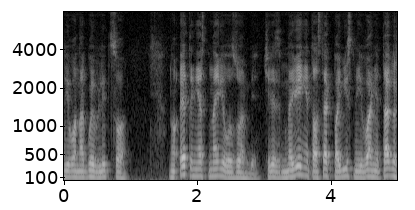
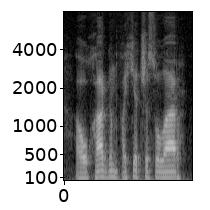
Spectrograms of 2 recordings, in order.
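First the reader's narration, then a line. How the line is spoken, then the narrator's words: Gurgling voice. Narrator (Russian): булькающим голосом изрек Вовка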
